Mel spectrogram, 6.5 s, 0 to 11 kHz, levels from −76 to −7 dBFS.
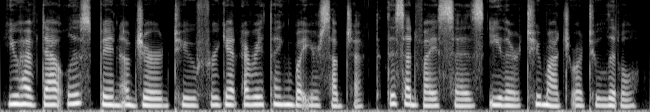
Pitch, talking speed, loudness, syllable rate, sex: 215 Hz, 185 wpm, -17 LUFS, 5.2 syllables/s, female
